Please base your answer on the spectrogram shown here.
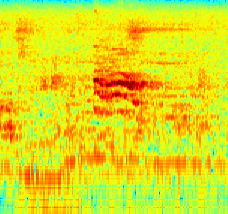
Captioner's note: meow meow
